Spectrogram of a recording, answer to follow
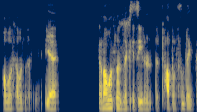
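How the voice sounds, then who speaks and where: Brief: young Irish man, very low monotone, quick delivery, tinny dry line. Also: no room sound. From Wexford, Ireland. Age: young adult. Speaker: guest, field name collector. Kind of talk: casual conversation. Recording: tinny phone-like call audio.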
